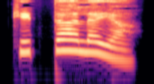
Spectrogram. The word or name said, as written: ಕೌಟಿಲ್ಯ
